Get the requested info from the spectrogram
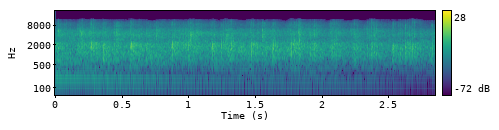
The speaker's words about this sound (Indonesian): Beri tepuk tangan yuk buat Tuhan kita ya.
